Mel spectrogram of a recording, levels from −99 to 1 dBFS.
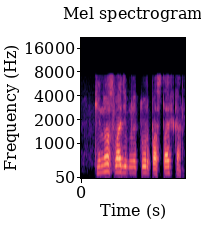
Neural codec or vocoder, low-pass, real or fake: none; 7.2 kHz; real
